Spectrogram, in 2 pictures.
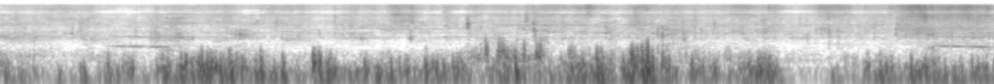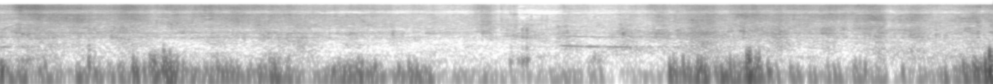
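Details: Berkshire pigs in their new paddock, outdoors: low, rough grunts and snuffles come in irregular bursts throughout, some louder and closer, with a few brief thin chirps above and a steady faint background hiss.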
